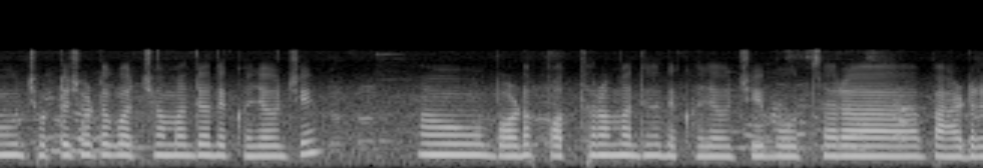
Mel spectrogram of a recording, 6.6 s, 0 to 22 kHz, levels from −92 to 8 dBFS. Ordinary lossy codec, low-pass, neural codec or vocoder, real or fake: none; 7.2 kHz; none; real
